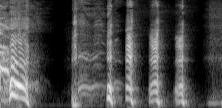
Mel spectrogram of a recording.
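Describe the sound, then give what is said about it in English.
A voice imitates a child coughing: a brief vocal sound, a pause, then five short, rasping cough bursts in quick succession, fading into a faint tail. “I am coughed on routinely. Okay. You're reading with a kid and you're listening and all of a sudden they just kind of look at you and go,”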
